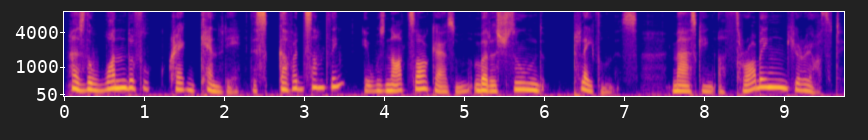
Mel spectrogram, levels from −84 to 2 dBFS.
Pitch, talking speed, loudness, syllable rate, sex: 170 Hz, 110 wpm, -21 LUFS, 4.5 syllables/s, female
